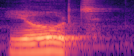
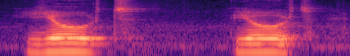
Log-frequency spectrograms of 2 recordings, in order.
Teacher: the soft G in the middle. It basically makes the previous vowel longer. So whatever vowel that comes before soft G, you need to read that longer.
